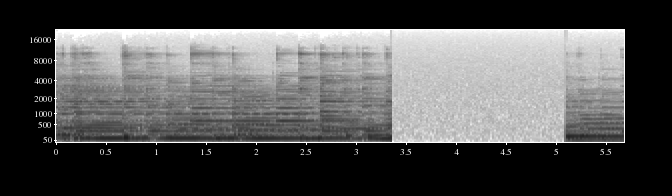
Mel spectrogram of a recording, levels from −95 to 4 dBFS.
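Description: From 3.35 s to 5.10 s there is an audio dropout to a faint residue: the sound cuts off abruptly for about 1.7 s, leaving only hiss roughly 35 dB down. The path likely stayed live after a signal break. The waveform collapses to a thin noise band, and the spectrogram shows broadband grey.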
